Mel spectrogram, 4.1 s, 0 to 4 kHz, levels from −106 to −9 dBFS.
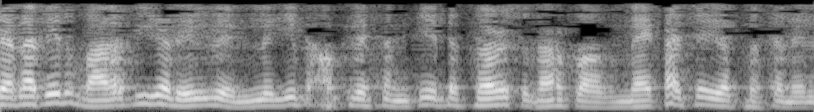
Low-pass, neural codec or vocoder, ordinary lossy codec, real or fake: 3.6 kHz; codec, 24 kHz, 1 kbps, SNAC; MP3, 16 kbps; fake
